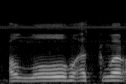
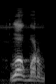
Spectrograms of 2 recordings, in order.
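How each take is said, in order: First: It is said at a calm, unhurried pace. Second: It is said quickly, rushed like a train. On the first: The speaker calls it right. "lafaznya harus benar juga" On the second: The speaker calls it wrong. "Janganlah ngebut kayak kereta api. ... Terlalu cepat"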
